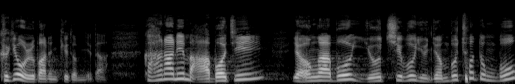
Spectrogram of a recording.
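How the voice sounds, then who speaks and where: A man's bright, sharp voice at a moderate pace, with very wide pitch swings, a quiet background, and a dry, close sound with no echo. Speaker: senior pastor. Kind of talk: sermon.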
